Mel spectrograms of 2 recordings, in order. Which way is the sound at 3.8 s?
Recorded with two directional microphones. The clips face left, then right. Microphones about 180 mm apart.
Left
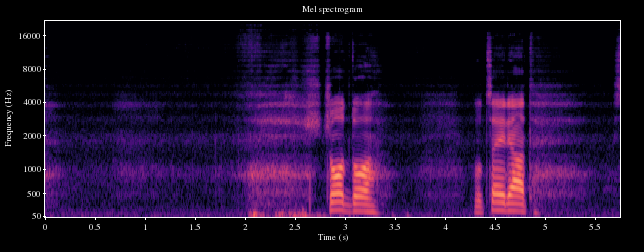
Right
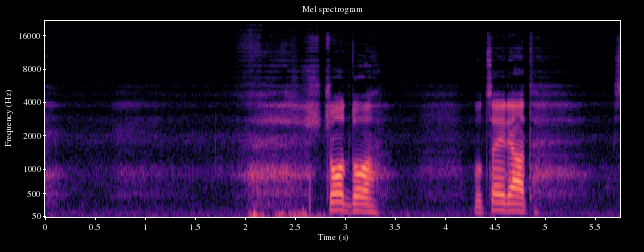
5° left (ahead or behind).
